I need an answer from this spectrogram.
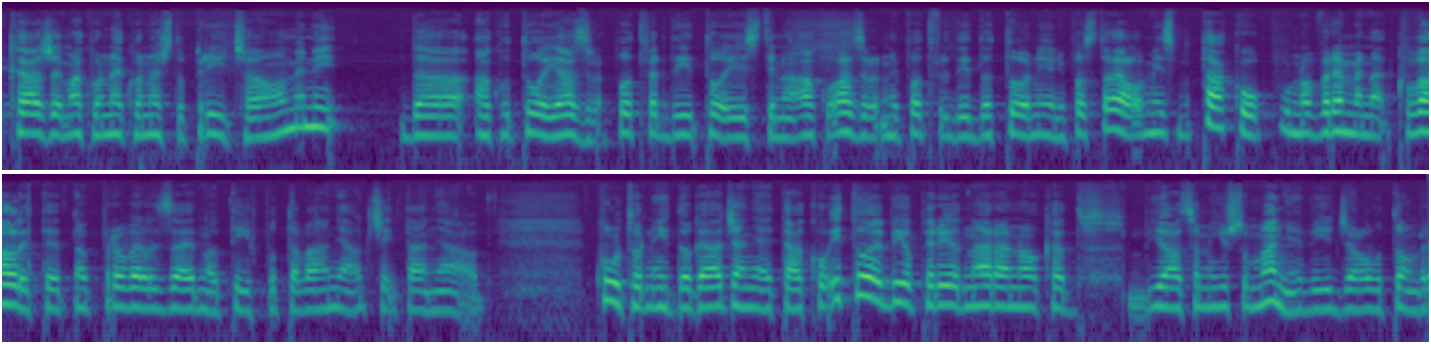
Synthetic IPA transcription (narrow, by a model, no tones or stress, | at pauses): kaːʒe̞ːmako̞ne̞ko̞ne̞ʃt̪o̞pɾiːt͡ʃao̞me̞ni | d̪aːko̞t̪o̞ːiazɾa̰po̞t̪ʋr̩d̪iːt̪o̞ːjeist̪inaakoazɾanepo̞t̪ʋr̩d̪iːd̪at̪o̞ːnije̞nipo̞st̪o̞jalomiːsmot̪ako̞ːpunoʋɾe̞me̞nakʋalit̪eːt̪no̞ɡ̚pɾo̞ʋelizajed̪nood̪̚t̪iːxput̪o̞ʋaːɲaod̪̚t͡ʃit̪aːɲao̰d̪̥ | kulˠt̪uːɾnihd̪o̞ɡaːd͡ʑaːɲait̪ako̞ːit̪o̞ːjebio̞pe̞ɾio̞d̪naːɾaʋno̞kad̪jaːsamiʃtumaɲeʋiːd͡ʑalaut̪o̞ːmʋɾ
